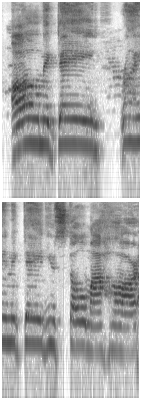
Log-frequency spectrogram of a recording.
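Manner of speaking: very high, very slow, drawn-out scream. Retelling how a fan in the crowd was screaming: imitating a fan screaming. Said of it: "this fan that was up there just screaming like".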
